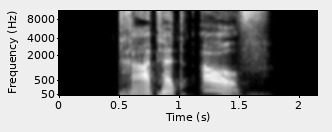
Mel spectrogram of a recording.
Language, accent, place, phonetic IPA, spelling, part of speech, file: German, Germany, Berlin, [ˌtʁaːtət ˈaʊ̯f], tratet auf, verb, De-tratet auf.ogg
- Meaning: second-person plural preterite of auftreten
